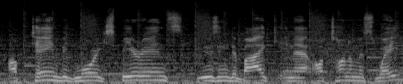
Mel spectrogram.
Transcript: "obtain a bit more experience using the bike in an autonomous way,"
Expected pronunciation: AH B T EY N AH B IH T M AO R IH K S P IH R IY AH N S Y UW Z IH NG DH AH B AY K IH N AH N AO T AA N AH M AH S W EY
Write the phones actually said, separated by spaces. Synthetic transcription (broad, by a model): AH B T EY N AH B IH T M AO R IH K S P IH R IY AH N S Y UW Z IH NG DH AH B AY K IH N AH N AO T AA N AH M AH S W EY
